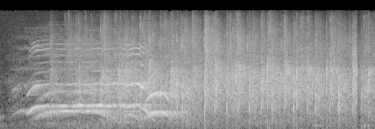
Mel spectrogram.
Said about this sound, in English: Well, if that's the clap you give God doing that, I'm, I'm a bit disappointed.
